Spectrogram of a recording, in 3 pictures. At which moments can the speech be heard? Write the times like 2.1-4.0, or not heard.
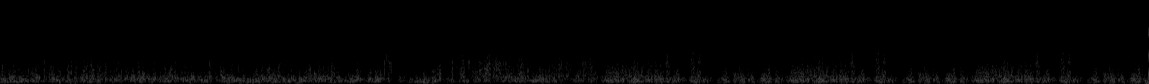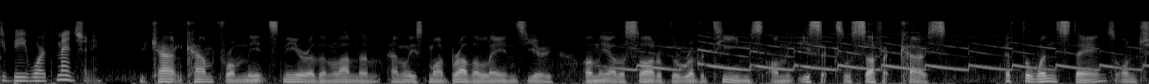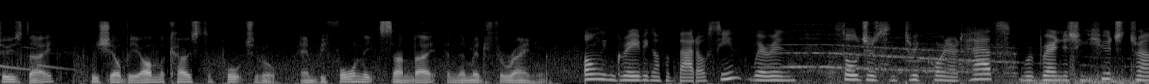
11.4-34.4.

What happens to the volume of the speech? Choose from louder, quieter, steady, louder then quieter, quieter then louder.
steady.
